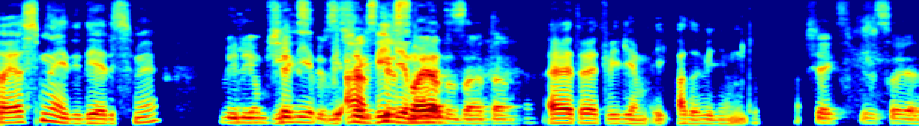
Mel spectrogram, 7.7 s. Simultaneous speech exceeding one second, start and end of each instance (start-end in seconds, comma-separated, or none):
2.3-3.8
